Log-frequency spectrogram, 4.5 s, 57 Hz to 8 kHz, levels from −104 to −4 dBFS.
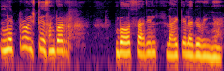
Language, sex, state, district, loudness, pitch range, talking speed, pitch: Hindi, male, Uttar Pradesh, Lucknow, -18 LUFS, 190-245 Hz, 120 wpm, 210 Hz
